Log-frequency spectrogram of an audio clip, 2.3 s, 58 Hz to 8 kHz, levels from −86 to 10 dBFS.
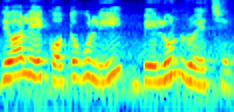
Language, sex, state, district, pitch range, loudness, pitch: Bengali, female, West Bengal, Cooch Behar, 225-280 Hz, -15 LUFS, 255 Hz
